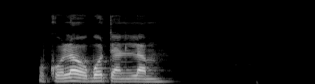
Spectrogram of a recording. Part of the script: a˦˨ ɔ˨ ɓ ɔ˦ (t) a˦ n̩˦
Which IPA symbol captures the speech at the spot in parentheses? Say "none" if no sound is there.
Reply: t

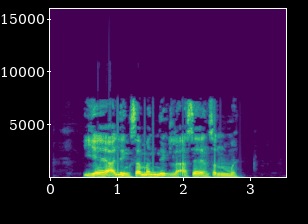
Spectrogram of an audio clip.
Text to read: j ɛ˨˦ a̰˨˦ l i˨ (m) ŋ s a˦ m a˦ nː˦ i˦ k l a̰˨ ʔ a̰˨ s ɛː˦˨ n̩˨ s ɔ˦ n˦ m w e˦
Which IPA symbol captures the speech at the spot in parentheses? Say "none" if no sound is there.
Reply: none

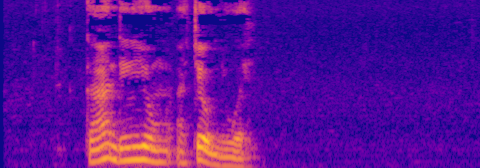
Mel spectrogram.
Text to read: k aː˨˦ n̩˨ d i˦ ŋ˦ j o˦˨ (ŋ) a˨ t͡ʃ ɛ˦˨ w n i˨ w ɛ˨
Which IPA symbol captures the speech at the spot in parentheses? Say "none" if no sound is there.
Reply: ŋ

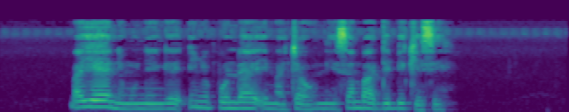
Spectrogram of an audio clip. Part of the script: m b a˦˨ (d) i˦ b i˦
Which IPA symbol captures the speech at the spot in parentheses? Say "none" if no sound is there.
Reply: d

